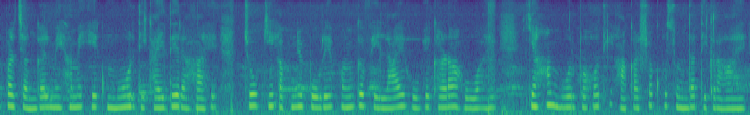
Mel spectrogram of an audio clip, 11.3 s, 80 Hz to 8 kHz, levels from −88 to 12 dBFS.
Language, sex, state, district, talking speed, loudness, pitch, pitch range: Hindi, female, Bihar, Bhagalpur, 160 wpm, -17 LUFS, 230 Hz, 220-245 Hz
